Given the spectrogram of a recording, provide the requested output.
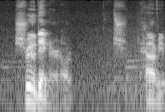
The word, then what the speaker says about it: Schrödinger: Schrödinger, or however you pronounce it. Get it? Anyways, I'd best be getting back that way myself. See you there, Lore. It's pronounced Schrödinger, by the way.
